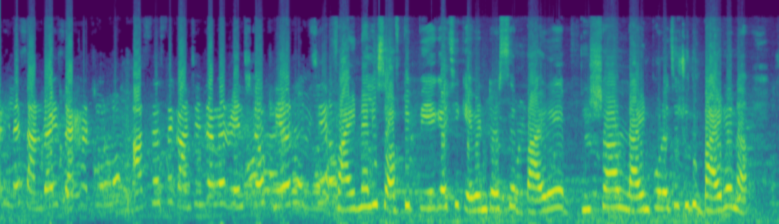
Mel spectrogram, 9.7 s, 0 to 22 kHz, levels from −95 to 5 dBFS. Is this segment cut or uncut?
cut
